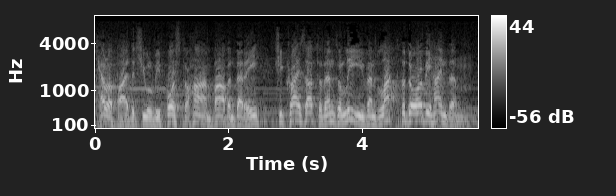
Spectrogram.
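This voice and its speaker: A male American announcer in vintage 1940s radio style, with a very lively, swinging delivery. Music sits behind his voice, and the old broadcast sound is dull and muffled. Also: a little high, a little fast. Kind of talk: 1940s radio announcing, scripted narration and sponsor pitch.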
